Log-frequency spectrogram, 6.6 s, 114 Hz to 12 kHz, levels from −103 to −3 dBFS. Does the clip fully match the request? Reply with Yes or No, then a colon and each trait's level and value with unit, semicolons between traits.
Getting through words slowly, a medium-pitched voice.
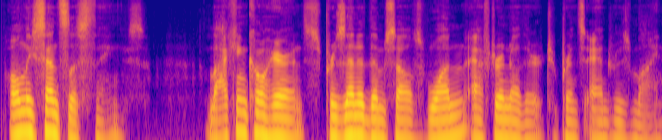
No: slow, 125 wpm; low, 115 Hz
